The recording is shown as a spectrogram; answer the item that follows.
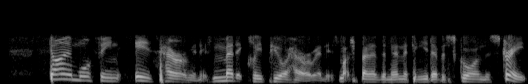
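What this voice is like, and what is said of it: Posh British accent. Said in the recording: “in Britain, where I'm from, as you can tell from my weird Downton Abbey accent”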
